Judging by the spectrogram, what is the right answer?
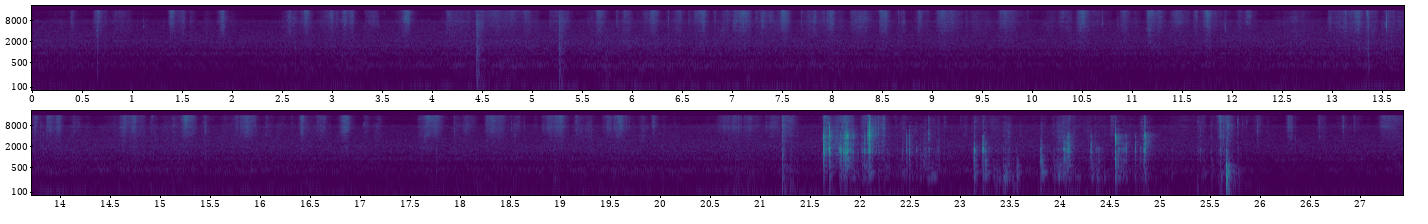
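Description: UNO Platinum Edition playing cards being handled: a few faint ticks at first, then near the end a flurry of cards sliding and flicking against each other, ending in one sharp snap.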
